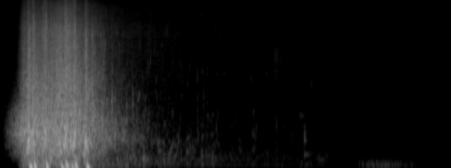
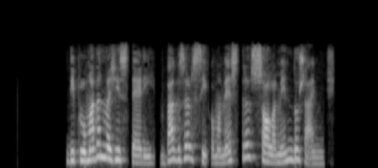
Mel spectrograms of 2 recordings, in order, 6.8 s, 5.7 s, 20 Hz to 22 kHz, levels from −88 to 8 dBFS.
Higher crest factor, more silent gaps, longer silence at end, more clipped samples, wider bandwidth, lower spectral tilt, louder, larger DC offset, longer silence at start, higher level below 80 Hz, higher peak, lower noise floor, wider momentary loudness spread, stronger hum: about the same, 22 dB vs 20 dB; second, none vs 2.33-2.38 s; first, 4.95 s vs 0.7 s; neither; first, over 20 kHz vs 7.8 kHz; about the same, -3.5 dB/octave vs -3.5 dB/octave; second, -27 LUFS vs -21 LUFS; neither; second, 0.2 s vs 1 s; first, -46 dBFS vs -62 dBFS; second, -12 dBFS vs -2 dBFS; second, -85 dBFS vs under -90 dBFS; first, 18 LU vs 10 LU; neither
